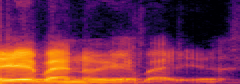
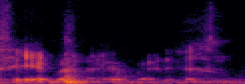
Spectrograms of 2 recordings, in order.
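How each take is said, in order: First: Said in the usual way. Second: Much softer, breathy aside; sly whispered repeat; whispered echo. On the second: Real, not acted. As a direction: whisper it back to yourself. Whispered echo of previous line.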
